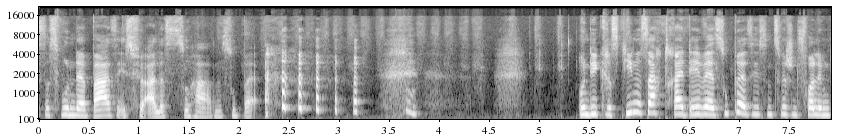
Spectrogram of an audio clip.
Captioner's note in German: gelächter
